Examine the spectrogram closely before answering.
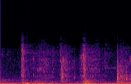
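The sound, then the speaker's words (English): A Geiger counter clicking as it takes a radiation reading in an airlock: four sharp, irregular ticks spaced unevenly over a steady low hum, with no voices. “Hand me that Geiger counter, son.”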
